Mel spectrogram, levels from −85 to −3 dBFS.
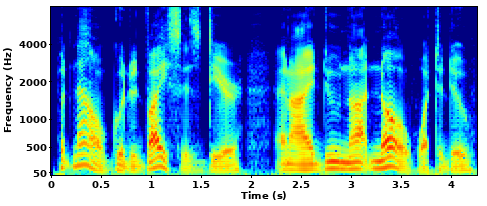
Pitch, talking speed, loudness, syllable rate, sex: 100 Hz, 195 wpm, -20 LUFS, 4.2 syllables/s, male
